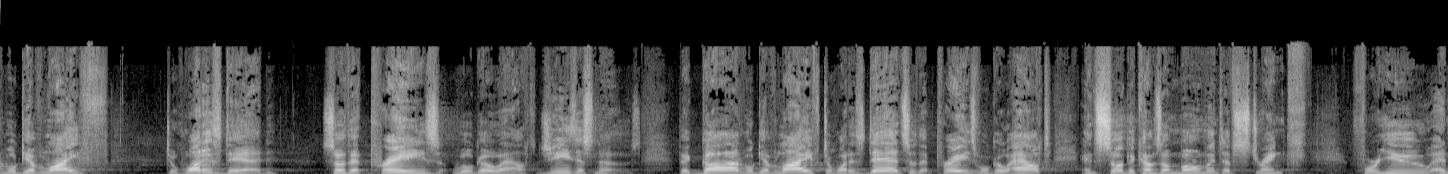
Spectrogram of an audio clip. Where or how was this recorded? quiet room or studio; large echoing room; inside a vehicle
large echoing room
